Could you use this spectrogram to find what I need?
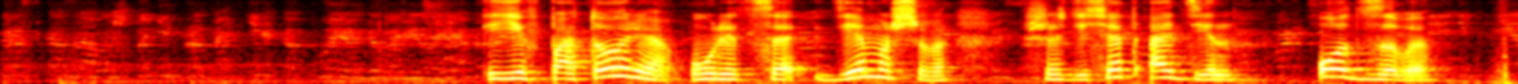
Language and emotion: Russian, neutral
